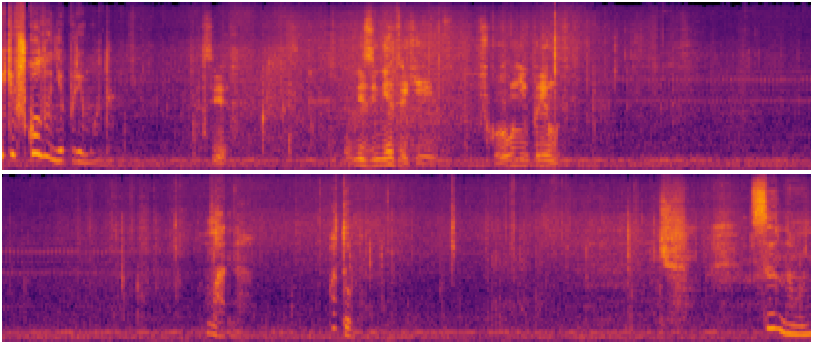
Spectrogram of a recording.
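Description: A middle-aged man speaks quietly and gently nearby, in short phrases.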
